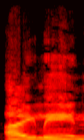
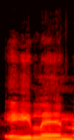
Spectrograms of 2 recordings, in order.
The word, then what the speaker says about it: Aylin: way, Aylin is pronounced Eileen, not Aylin or any I other know it's stuff that you guys Eileen like come in up.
